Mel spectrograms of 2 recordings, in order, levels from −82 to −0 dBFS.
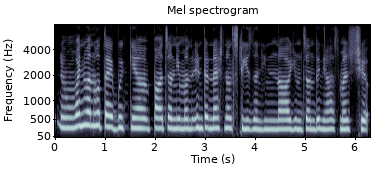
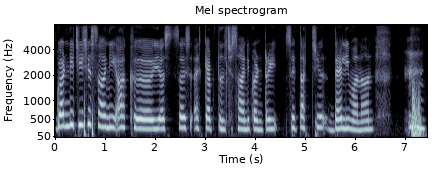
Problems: constant background noise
